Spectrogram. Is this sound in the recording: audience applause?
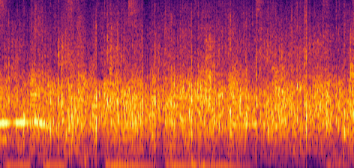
yes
